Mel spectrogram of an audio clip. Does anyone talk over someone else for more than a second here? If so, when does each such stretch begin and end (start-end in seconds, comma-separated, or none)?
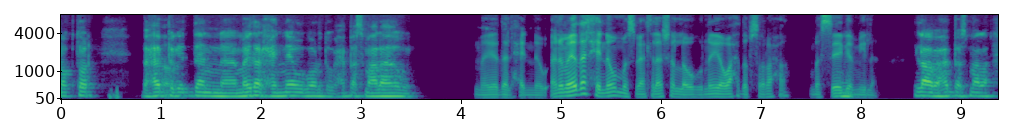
none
